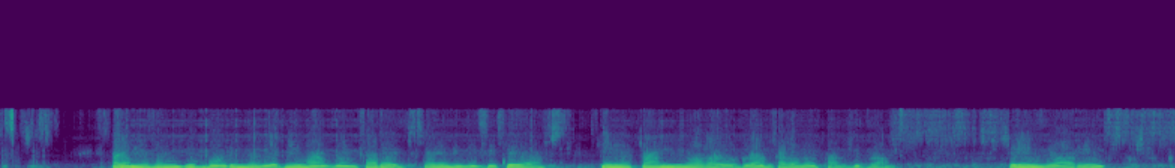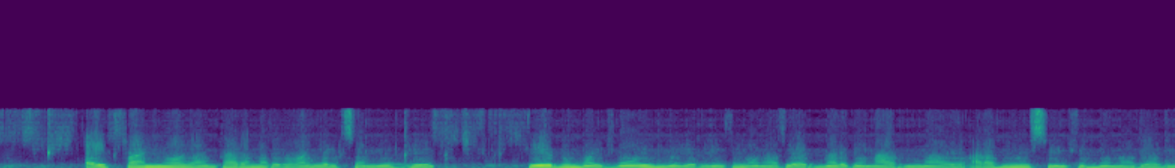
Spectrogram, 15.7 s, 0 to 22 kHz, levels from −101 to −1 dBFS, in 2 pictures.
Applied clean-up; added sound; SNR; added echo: neural separator model SepFormer DNS4.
